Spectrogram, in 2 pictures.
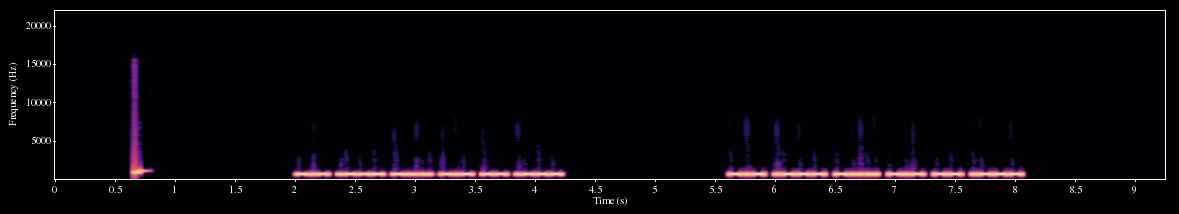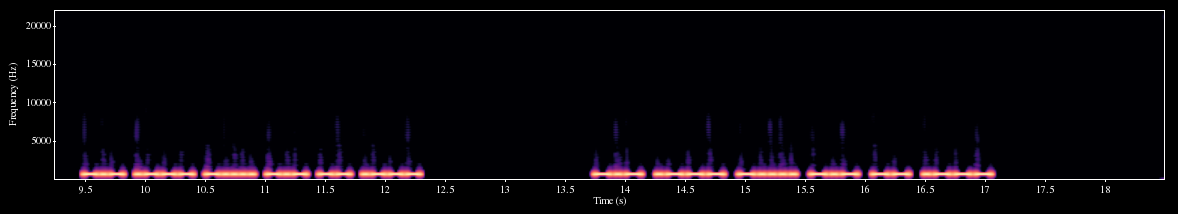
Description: Morse code, heard as a keyed tone, about 35 wpm, 700 Hz. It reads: KJ6KMJ KJ6KMJ KJ6KMJ KJ6KMJ
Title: Speed Racing - USA 2x3 Call Signs 28wpm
